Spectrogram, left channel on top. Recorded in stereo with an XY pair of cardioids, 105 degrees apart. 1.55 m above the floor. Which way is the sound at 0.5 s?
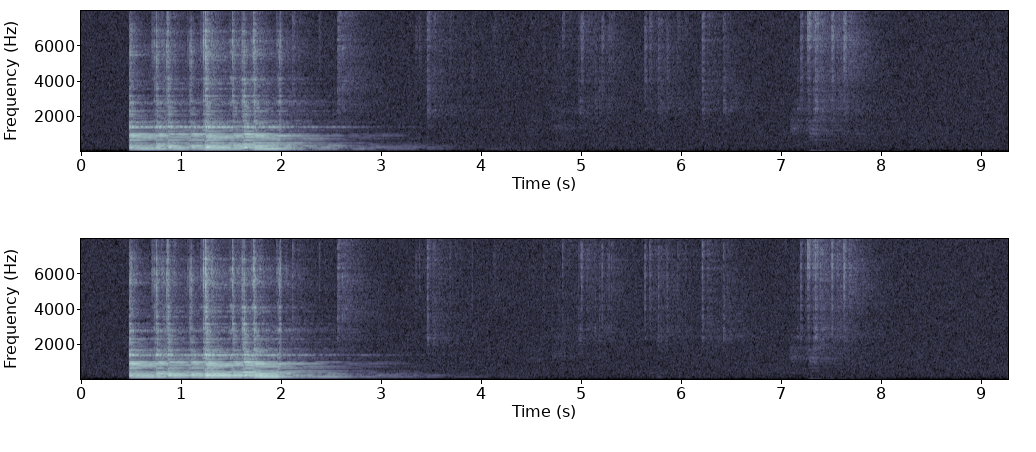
15° right.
